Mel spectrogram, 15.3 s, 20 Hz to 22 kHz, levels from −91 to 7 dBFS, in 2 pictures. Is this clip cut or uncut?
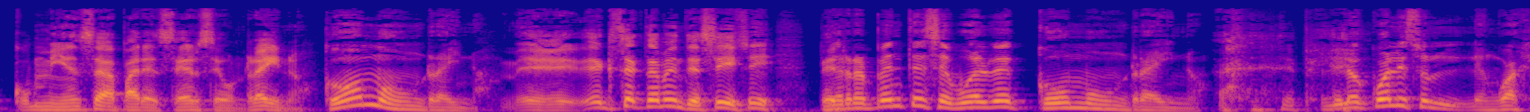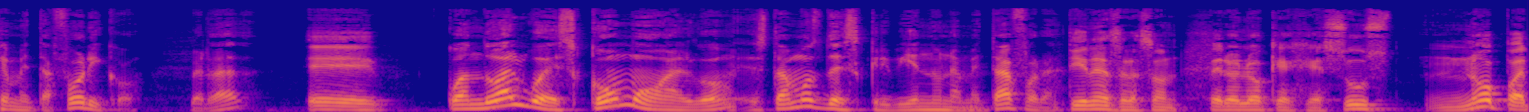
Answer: cut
